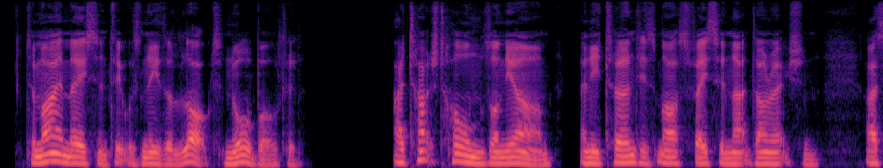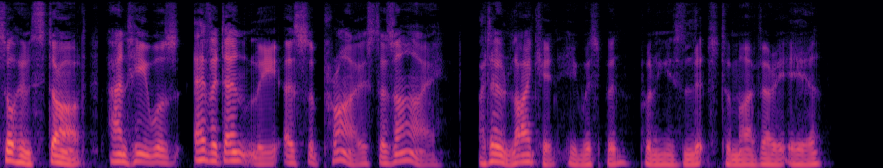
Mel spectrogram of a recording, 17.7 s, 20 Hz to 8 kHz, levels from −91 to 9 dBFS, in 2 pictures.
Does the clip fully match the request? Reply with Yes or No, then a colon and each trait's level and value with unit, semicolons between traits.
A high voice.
No: low, 105 Hz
